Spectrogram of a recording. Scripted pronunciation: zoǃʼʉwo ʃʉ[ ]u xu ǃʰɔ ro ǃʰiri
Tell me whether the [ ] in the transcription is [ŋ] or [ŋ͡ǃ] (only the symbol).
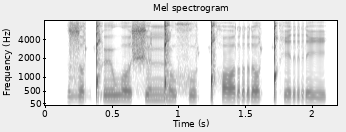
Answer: ŋ͡ǃ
